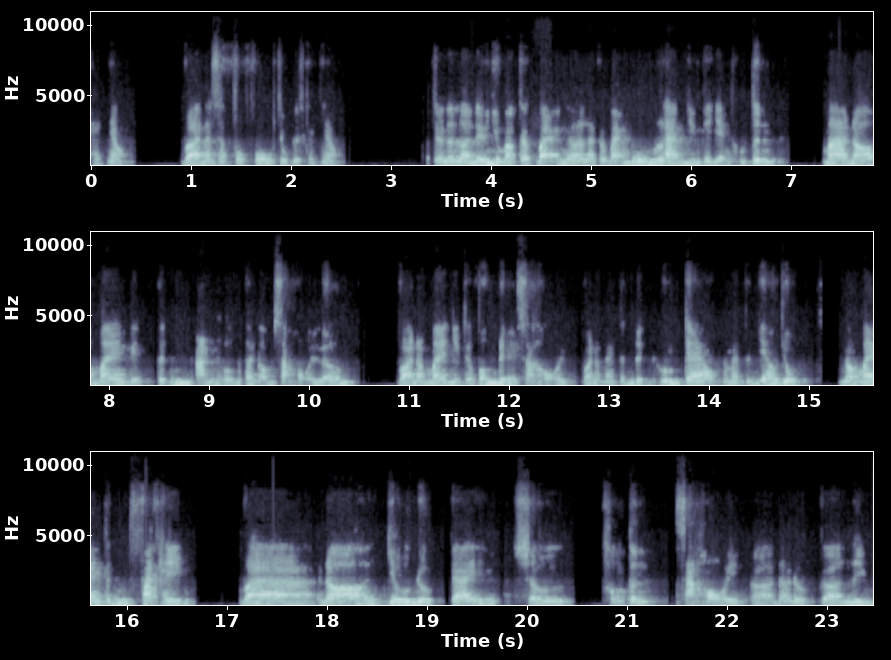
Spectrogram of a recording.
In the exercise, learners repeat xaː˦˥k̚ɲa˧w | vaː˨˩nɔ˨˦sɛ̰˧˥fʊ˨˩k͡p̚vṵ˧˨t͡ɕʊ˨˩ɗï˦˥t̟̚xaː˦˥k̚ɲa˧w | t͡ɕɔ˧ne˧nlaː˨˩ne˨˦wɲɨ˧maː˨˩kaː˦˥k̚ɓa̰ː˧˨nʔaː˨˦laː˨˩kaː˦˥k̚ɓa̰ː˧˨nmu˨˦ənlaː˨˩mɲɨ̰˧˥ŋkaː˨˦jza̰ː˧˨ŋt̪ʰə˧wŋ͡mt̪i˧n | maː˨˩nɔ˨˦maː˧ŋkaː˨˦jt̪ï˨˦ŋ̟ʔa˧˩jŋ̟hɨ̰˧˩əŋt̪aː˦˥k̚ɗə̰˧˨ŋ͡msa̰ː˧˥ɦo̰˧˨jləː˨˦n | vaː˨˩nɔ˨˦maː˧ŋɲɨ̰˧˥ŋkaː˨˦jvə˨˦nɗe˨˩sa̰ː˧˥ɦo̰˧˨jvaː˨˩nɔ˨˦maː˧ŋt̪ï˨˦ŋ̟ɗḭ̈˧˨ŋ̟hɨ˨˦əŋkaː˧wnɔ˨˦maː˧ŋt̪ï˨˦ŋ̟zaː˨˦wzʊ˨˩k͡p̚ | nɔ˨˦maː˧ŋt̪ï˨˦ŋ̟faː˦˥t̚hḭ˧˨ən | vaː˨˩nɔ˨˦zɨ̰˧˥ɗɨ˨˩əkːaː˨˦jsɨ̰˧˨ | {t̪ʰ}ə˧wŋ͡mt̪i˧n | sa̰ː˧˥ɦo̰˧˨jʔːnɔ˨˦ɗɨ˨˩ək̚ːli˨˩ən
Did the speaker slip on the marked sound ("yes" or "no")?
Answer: no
